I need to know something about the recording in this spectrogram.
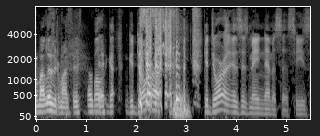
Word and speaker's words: Ghidorah: King Ghidorah, is that how you pronounce that?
